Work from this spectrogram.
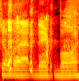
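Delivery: put-on old southern man voice with southern accent. Imagining what the judge in the case said, old Southern man voice. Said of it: "I want this judge to be like an old Southern man".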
